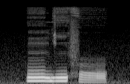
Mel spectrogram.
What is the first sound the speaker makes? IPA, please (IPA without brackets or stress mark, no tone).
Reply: ũ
